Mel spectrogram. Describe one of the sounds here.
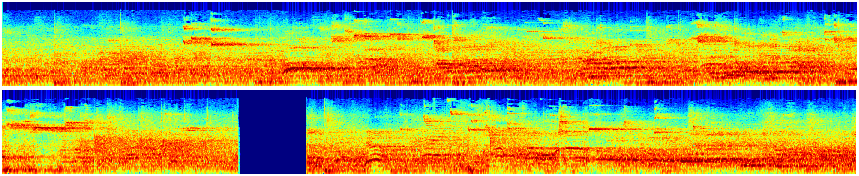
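Spectators chatter and shout in a large echoing gym.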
